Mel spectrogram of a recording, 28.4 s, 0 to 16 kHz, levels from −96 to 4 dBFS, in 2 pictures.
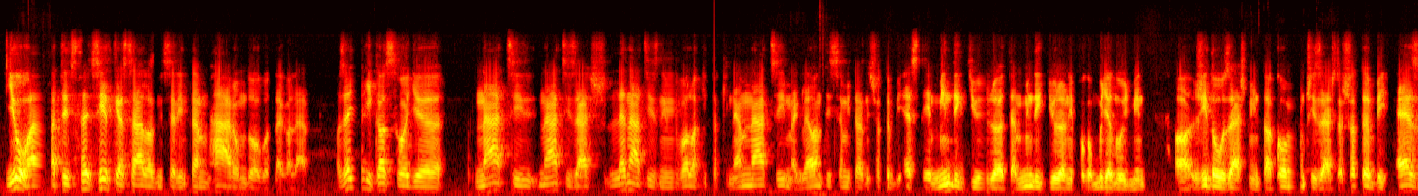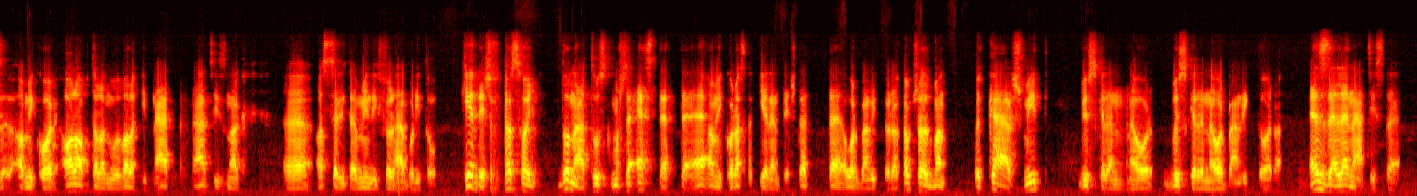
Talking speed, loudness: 155 wpm, -24 LUFS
